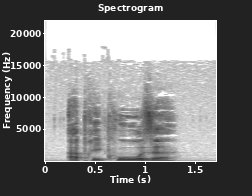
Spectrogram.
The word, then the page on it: Aprikose: /ˌapriˈkoːzə/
